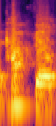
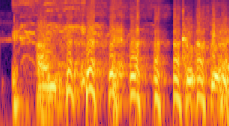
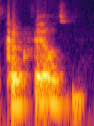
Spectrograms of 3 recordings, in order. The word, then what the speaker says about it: Cuckfield: I was doing the Cookfield Book Festival, or as my publisher calls it, the Cuckfield Book Festival. Cookfield is spelled C-U-C-K, field, and people cannot handle the fact that it's Cookfield.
